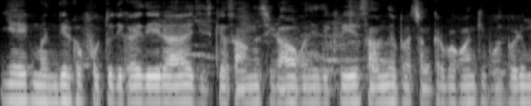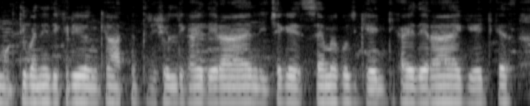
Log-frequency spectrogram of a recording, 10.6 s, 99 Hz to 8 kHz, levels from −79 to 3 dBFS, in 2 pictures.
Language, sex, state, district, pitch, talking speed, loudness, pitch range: Hindi, male, Chhattisgarh, Balrampur, 115 Hz, 265 wpm, -20 LUFS, 110-115 Hz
